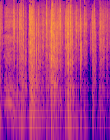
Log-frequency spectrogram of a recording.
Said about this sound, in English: Sorry. Just uncrinkling his paper.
